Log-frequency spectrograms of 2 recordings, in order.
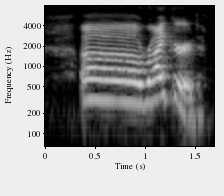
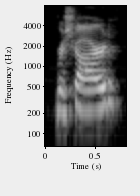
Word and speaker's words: Reichard: It's a silent H, like in French. Maybe it is French then. Because in France, you don't pronounce H's either.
